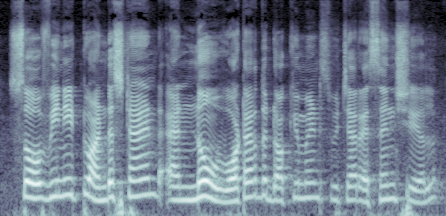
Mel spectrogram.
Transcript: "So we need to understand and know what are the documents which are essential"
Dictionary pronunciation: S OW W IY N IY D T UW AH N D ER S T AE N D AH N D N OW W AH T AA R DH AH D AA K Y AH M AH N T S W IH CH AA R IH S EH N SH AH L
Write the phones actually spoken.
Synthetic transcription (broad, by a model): S OW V IY N IY D T UW AH N D ER S T AE N D AH N D N OW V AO T AA R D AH D AA K Y AH M AH N T S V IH CH AA R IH S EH N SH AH L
